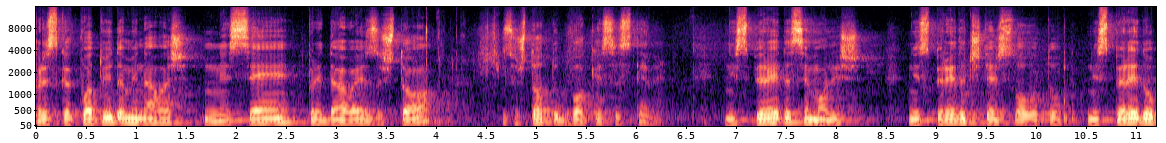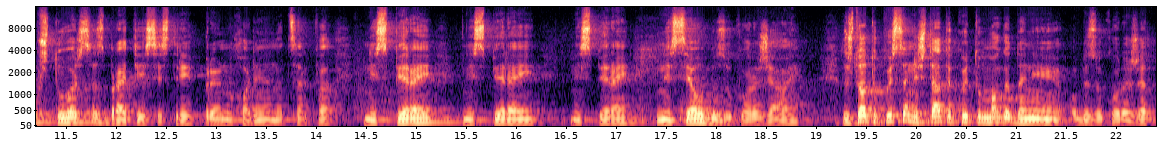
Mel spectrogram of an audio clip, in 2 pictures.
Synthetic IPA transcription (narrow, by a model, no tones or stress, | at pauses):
pɾɛskɐkvɔt̪oid̪ɐminavɐʃnɛsɛpɾɛd̪avɐjzɐʃt̪ɔ | zɐʃt̪ɔt̪obɔkɛsɐst̪ɛbɛ | nɛspiɾəjd̪ɐsɛmɔliʃ | nɛspiɾəjd̪ɐt͡ʃi̥t̪ɛʃslˠɔvot̪onɛspiɾəjd̪ɐopʃt̪uvɐʃsɐzbɾat̪ʲɐisɛst̪ɾipɾimɛɾnoxɔd̪ɛnɛnɐt̪sɤɾkvə | nɛspiɾəjnɛspiɾəj | nɛspiɾəjnɛsɛobɛzokoɾɐʒavɐj | zɐʃt̪ɔt̪okoisɐnɛʃt̪at̪əkoit̪ʊmɔɡət̪̚d̪ɐniobɛzokoɾɐʒət̪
